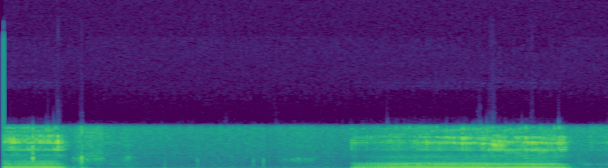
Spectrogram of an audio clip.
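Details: British bulldog sleeping flat out, snoring loudly: a long, rough breath, a quieter pause with small snuffles, then another long rattling breath.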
